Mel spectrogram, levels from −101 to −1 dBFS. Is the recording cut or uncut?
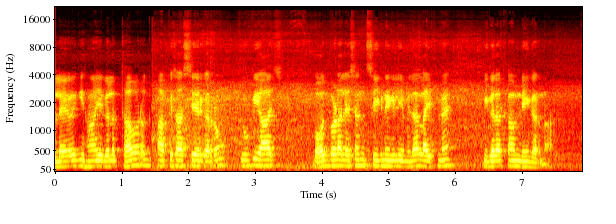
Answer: cut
